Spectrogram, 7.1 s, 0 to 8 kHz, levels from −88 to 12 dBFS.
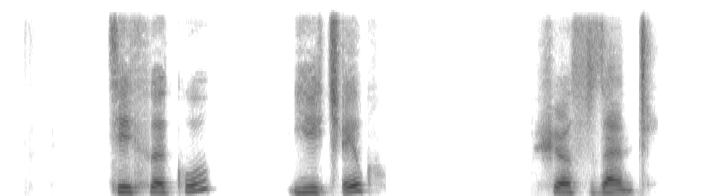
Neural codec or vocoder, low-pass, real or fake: codec, 16 kHz, 0.5 kbps, FunCodec, trained on Chinese and English, 25 frames a second; 7.2 kHz; fake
